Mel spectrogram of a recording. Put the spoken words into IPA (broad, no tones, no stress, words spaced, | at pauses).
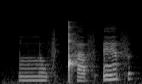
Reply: lːofǃʰafʔɛ̃f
